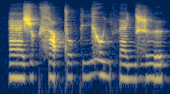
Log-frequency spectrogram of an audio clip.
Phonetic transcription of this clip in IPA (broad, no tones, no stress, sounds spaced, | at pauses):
æ ʒ ɯ k s ɑ ʔ t o k i ɣ o ɲ θ æ ɲ ɮ ø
